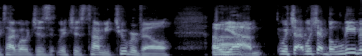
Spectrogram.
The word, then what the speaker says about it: Tuberville: It's Tuberville, not Tubberville, right? Actually, he was on Fox the other day, and Will Kane, in introducing the segment, pronounced his name incorrectly, and I believe he called him Tuberville. I think Tubberville is the correct pronunciation.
